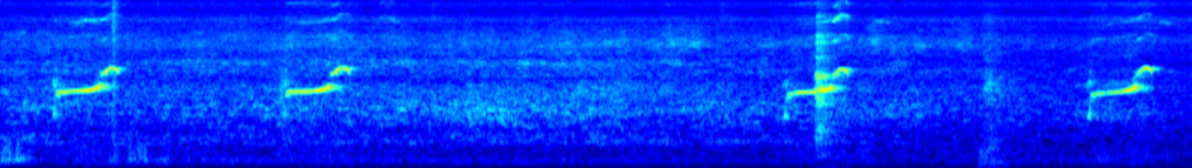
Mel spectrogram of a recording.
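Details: Eurasian curlew, an endangered bird in Bavaria, in the Deggendorf district of Lower Bavaria, giving four clear, rising whistled calls two to four seconds apart, over a soft background hiss and low rumble.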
